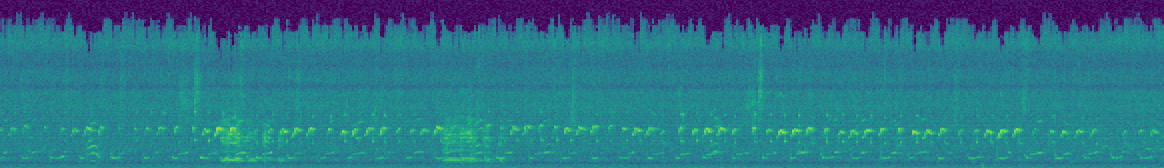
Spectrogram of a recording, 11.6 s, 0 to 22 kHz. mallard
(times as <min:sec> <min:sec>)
0:04.4 0:05.1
